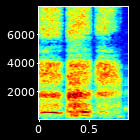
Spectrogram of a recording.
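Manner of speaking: acted out-of-breath panting; catching breath. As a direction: imitate gasping for air, voiceless. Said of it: "trying to catch my breath".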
